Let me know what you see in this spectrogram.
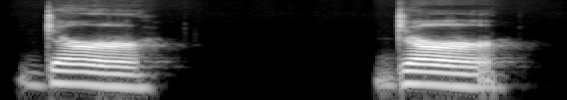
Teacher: So we have that strong r at the end because that e r it's impossible to separate the vowel from it.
